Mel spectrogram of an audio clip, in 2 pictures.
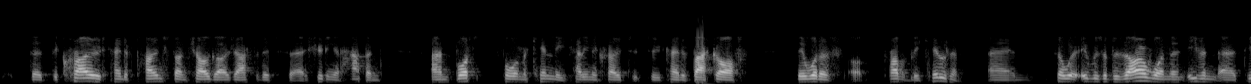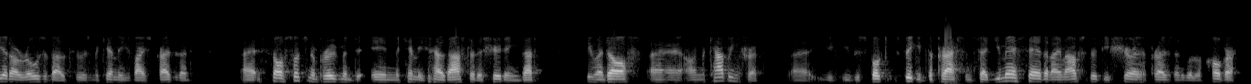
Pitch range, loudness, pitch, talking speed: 110-140 Hz, -28 LUFS, 120 Hz, 220 wpm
